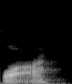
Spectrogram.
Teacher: So it's wa, and it's the third tone.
